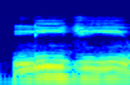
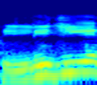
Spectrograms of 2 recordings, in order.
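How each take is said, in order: First: लीजिए with a long ee in ली; long first vowel. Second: लीजिए with a short i in ली; quick short i opening लीजिए; short first vowel. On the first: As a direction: stretch the ली of लीजिए. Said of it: "और वही शुद्ध है". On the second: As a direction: clip the ली of लीजिए. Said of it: "आप लीजिए नहीं बोलते". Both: Shown as a demonstration.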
